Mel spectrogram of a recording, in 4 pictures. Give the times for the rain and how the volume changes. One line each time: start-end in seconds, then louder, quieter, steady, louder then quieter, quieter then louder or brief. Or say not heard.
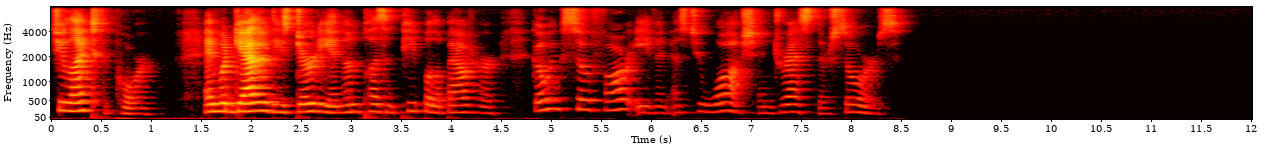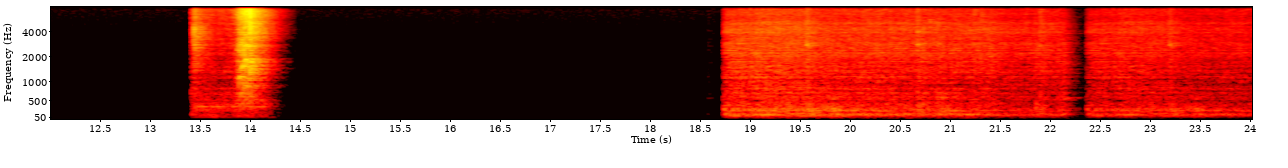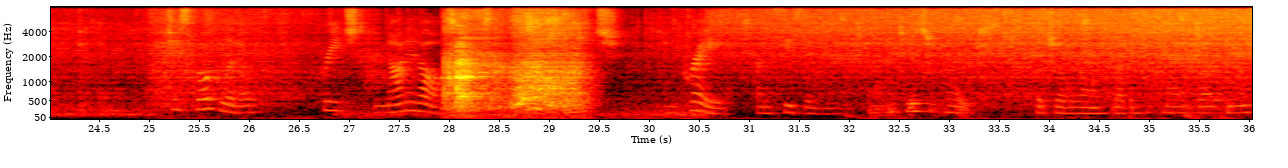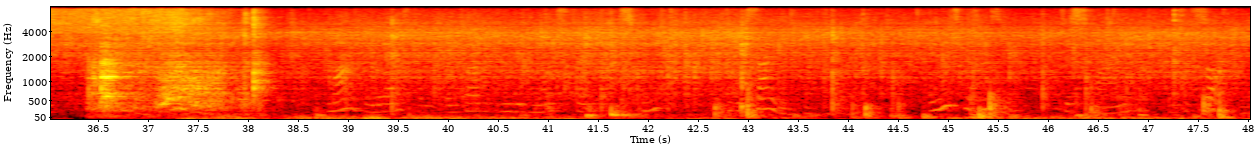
18.7-47.9 quieter then louder.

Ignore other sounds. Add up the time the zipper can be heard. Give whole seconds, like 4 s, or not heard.
4 s.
